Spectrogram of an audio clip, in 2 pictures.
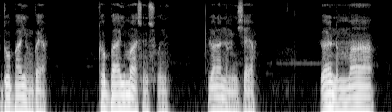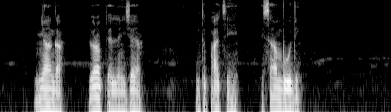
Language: Dagbani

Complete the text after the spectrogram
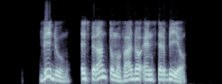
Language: Esperanto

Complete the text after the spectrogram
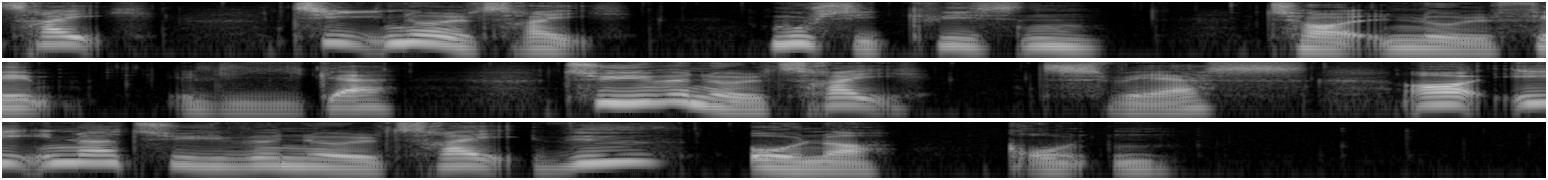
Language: Danish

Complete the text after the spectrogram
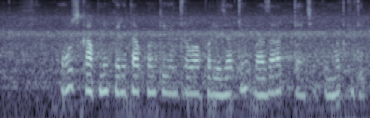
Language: Marathi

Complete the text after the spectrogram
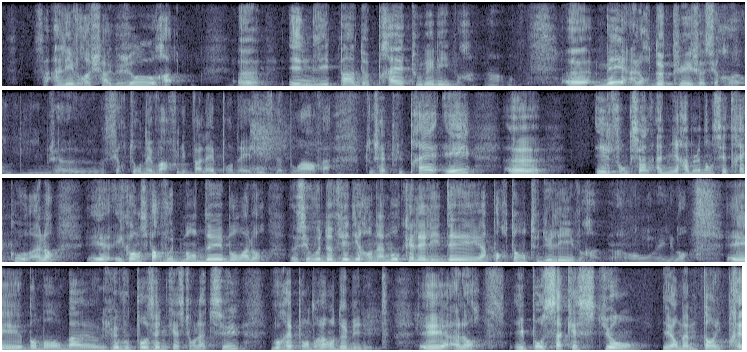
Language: French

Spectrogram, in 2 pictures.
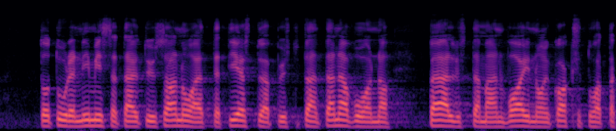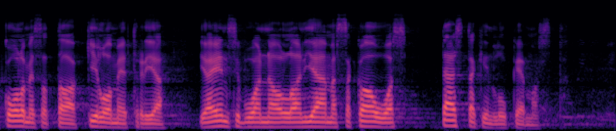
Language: Finnish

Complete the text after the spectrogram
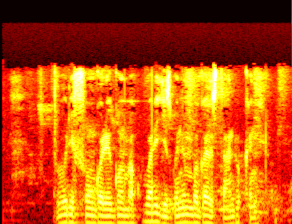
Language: Kinyarwanda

